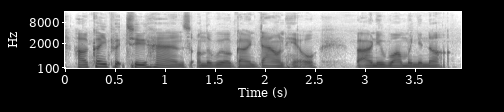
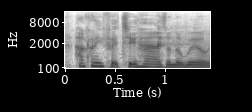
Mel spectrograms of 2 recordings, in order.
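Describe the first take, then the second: First: Said in the usual way. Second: Higher, giggling through the examiner's question; amused retelling of the examiner's question; laughing quote. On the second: Retold or imitated.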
